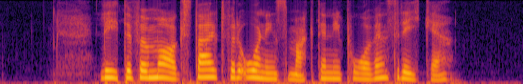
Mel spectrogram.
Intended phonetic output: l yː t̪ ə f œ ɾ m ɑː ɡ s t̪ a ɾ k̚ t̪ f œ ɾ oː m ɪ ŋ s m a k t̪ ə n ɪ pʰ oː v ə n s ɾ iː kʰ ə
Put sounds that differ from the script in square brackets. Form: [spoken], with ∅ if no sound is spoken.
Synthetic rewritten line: l [iː] t̪ ə f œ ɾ m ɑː ɡ s t̪ a ɾ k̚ t̪ f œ ɾ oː [ɳ] ɪ ŋ s m a k t̪ ə n ɪ pʰ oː v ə n s ɾ iː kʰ ə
